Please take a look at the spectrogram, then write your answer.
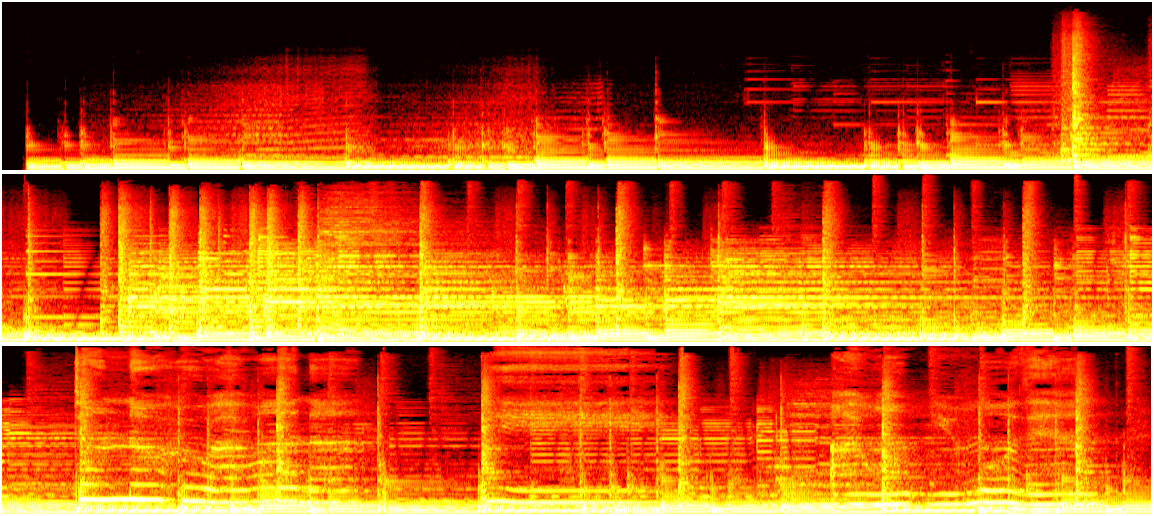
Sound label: bass song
